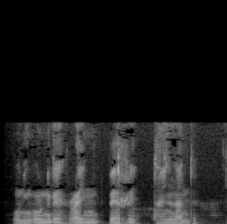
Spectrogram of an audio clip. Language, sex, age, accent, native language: Uzbek, male, 18-24, Samarqand, Uzbek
